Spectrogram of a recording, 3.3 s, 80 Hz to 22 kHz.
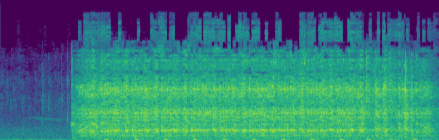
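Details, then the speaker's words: Free Chinese Tao Tao 125cc ATV quad with new carburetor, ignition switch, stator and pickup, safety switches bypassed, on choke, unprimed, about an eighth inch of fuel: starter cranks at about three and a half even beats a second but never catches; hard starting, seems to need throttle. "ooh wanted to turn over so seems like needs some throttle should I give it some throttle even on [Music] choke"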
